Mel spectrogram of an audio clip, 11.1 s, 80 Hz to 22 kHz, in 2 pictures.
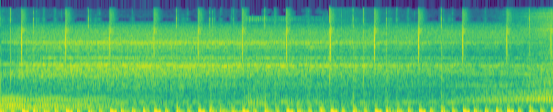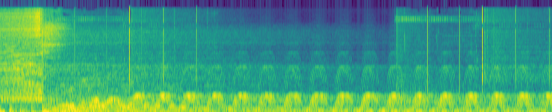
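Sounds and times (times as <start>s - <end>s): ticking hi-hats: 0.0s - 8.0s
rolling bass line: 0.0s - 11.0s.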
